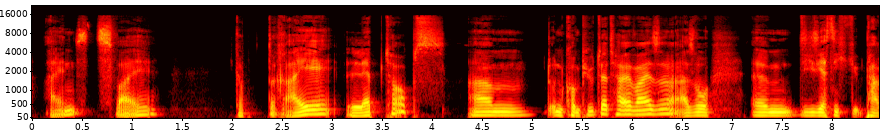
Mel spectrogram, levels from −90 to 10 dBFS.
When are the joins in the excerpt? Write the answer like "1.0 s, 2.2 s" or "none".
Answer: 5.2 s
